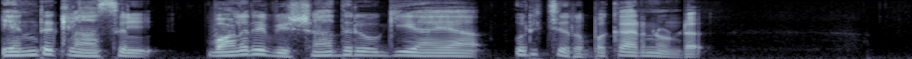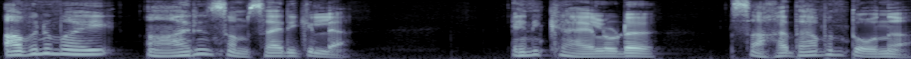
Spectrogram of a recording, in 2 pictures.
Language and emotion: Malayalam, sad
